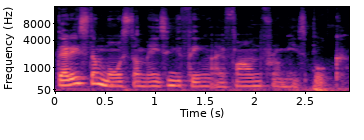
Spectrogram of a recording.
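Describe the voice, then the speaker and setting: A woman speaks with a Korean accent at a very deep, low pitch and a moderate pace. Her pitch variation is ordinary, and there is noticeable background noise. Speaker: musician and book reviewer. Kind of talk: book review vlog.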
